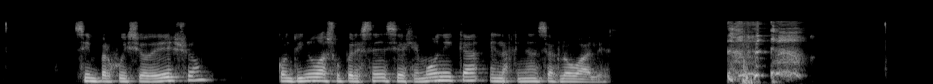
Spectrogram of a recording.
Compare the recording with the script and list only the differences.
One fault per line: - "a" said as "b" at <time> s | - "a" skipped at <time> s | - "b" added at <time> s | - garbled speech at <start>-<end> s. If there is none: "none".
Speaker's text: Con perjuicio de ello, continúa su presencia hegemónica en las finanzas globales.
- "Con" said as "Sin" at 0.7 s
